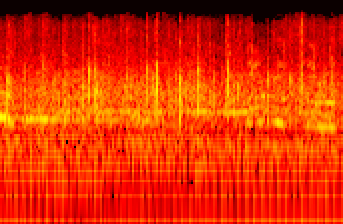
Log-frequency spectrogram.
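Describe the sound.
A church audience claps steadily throughout during a sermon, a dense patter of many hands at moderate volume with a few sharper claps standing out, and faint voices mixed in, giving the Lord a clap at the preacher's request.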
